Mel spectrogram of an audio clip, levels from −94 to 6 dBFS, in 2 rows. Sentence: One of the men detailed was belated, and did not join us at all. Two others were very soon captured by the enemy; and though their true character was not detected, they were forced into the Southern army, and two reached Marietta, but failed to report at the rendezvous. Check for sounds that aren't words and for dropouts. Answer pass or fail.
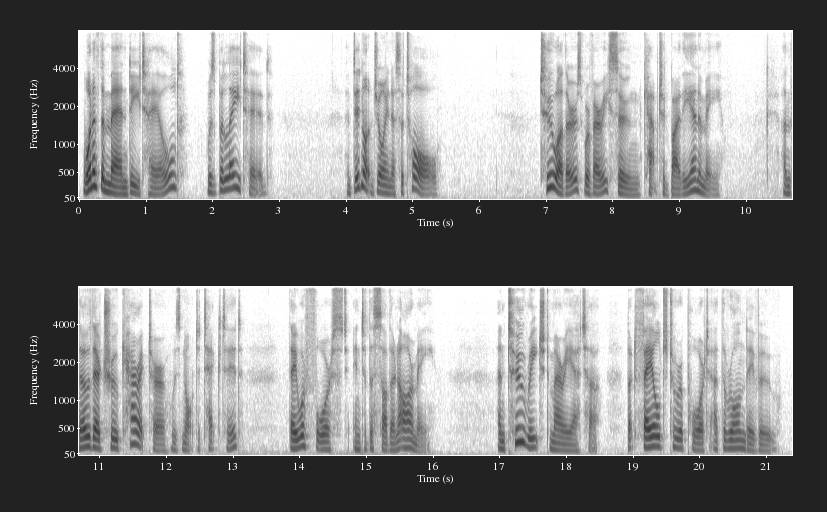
pass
